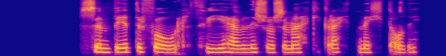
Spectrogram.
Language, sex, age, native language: Icelandic, female, 20-29, Icelandic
